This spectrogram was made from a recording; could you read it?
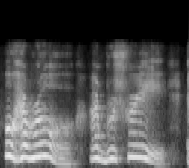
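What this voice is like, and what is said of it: Mock stereotyped Chinese accent. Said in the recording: “it was like a super racist ... racist Chinese accent”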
